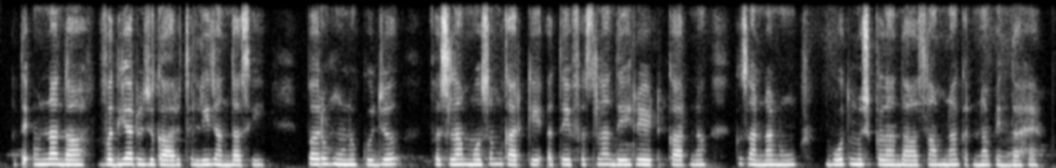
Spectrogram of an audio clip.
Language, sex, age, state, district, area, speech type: Punjabi, female, 18-30, Punjab, Patiala, rural, spontaneous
